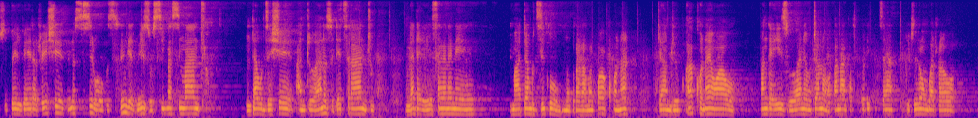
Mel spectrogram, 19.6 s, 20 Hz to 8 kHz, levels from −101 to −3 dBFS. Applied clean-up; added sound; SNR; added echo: neural separator model SepFormer DNS4.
